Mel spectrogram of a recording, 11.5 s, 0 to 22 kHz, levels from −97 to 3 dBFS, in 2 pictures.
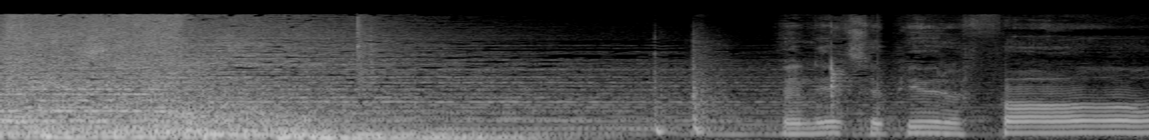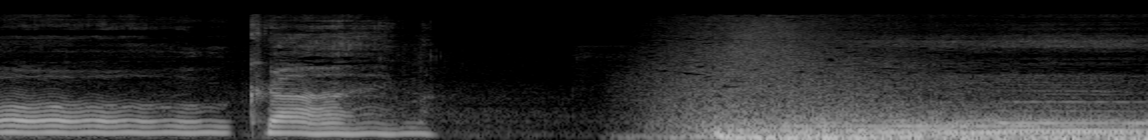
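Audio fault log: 2.08 s, 3.35 s, 4.40 s: dropped buffer (overrun). Each is a jump where the sound skips ahead with no gap. Around 20 ms goes missing at the first and about 10 ms at the others, likely because samples were overwritten before the program collected them.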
